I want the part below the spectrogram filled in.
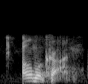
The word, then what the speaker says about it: Omicron: Do you know how to pronounce it? – Omicron.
